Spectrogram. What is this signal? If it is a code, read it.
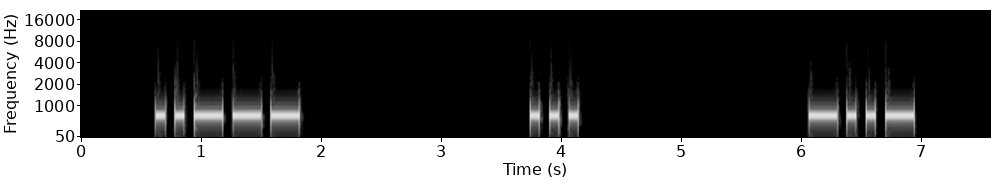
Morse code, heard as a keyed tone, about 15 wpm, spaced as for 4 wpm, 700 Hz. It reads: 2SX
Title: USA Call Signs - 4 Characters - 8x Character Spacing - 15wpm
